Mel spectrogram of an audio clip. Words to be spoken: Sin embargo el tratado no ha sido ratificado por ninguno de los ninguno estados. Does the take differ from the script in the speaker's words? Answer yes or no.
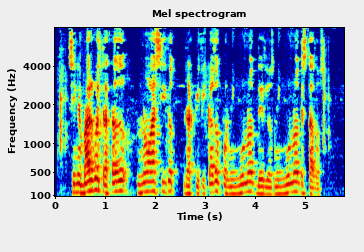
no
